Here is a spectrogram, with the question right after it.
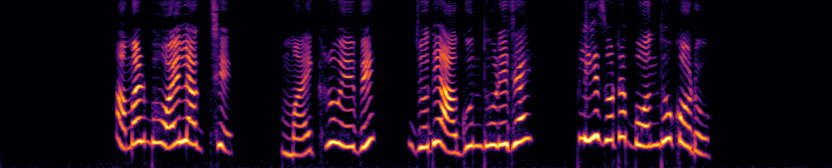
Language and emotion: Bengali, fearful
